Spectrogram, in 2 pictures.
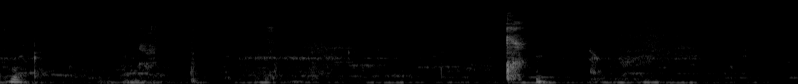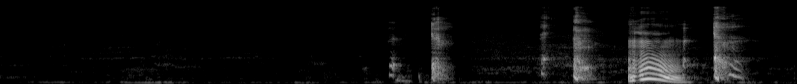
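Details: Soft fussing, then a cluster of short cough bursts and a brief cry toward the end, from an unwell 6-month-old baby girl: infant cough.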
